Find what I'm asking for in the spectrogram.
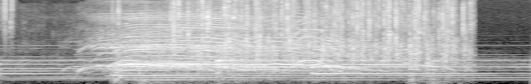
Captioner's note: people cheering and applauding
